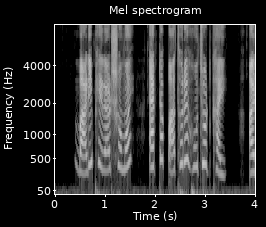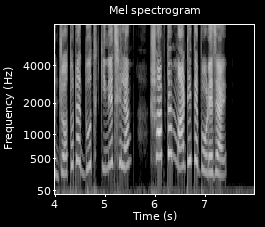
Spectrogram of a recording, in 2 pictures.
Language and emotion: Bengali, sad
